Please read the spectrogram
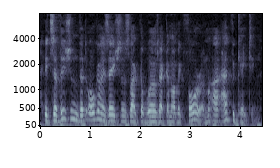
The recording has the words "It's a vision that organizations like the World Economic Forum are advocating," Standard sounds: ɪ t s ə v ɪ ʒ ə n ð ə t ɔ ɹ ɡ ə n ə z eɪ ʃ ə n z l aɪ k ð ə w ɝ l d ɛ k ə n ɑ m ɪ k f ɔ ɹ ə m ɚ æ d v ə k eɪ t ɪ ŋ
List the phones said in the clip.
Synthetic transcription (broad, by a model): ɪ t s ə v ɪ ʒ ə n ð ə t ɔ ɹ ɡ ə n ə z eɪ ʃ ə n z l aɪ k ð ə w ɝ l d ɛ k ə n ɑ m ɪ k f ɔ ɹ ə m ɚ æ d v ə k eɪ t ɪ ŋ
